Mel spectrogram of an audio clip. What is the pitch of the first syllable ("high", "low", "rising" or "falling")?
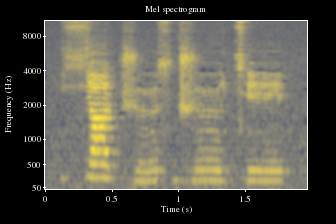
high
